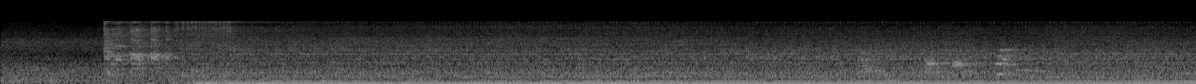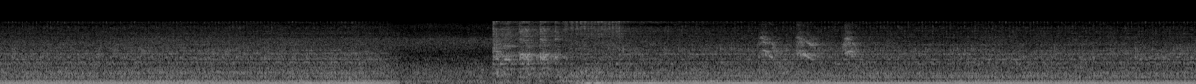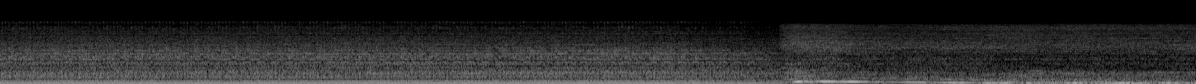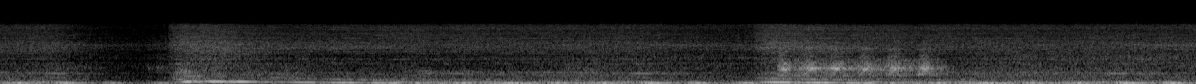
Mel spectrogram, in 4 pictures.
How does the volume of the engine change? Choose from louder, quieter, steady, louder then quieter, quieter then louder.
steady.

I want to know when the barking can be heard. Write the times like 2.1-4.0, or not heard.
8.6-10.4, 19.4-20.6, 43.6-45.4.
